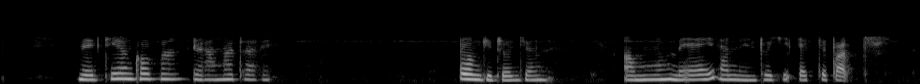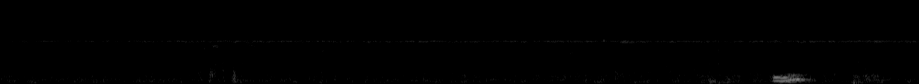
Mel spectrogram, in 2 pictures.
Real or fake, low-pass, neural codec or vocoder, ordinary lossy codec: fake; 3.6 kHz; codec, 16 kHz, 2 kbps, FreqCodec, larger model; AAC, 24 kbps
